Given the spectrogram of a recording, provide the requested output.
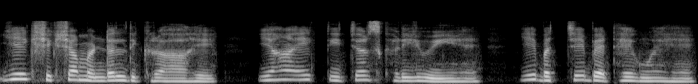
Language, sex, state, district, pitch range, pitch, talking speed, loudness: Hindi, female, Bihar, Jamui, 150-205 Hz, 180 Hz, 155 wpm, -18 LUFS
